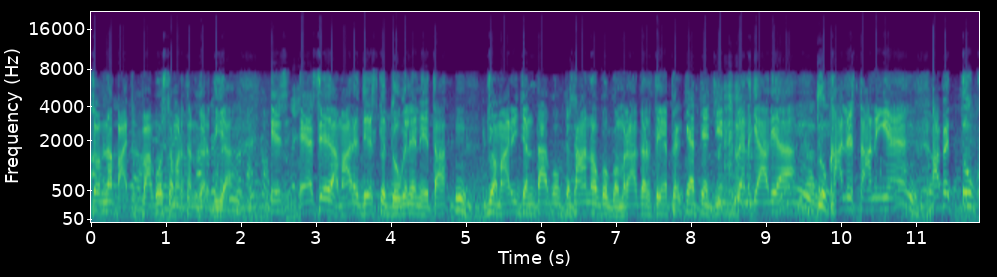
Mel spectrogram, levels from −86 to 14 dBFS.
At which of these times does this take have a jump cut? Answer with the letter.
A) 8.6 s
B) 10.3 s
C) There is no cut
C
